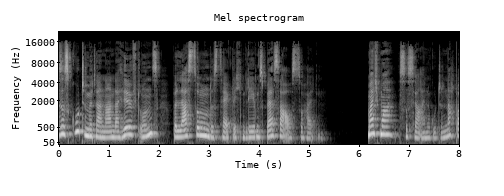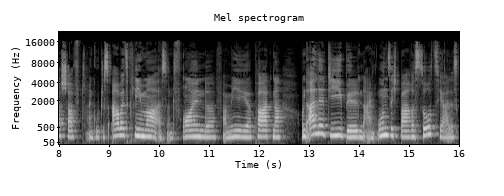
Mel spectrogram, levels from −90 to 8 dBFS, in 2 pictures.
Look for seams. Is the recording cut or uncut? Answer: uncut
